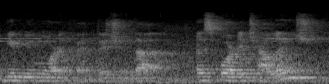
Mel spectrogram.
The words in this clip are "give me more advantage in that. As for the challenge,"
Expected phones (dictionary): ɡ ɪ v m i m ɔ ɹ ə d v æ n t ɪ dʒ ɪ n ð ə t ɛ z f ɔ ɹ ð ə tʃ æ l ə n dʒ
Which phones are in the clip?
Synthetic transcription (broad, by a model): ɡ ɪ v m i m ɔ ɹ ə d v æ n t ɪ ʃ ɪ n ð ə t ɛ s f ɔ ɹ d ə tʃ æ l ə n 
